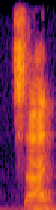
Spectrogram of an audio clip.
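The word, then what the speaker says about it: ص: letters we've learned before essentially these two letters are pronounced as S's and D's just as seen and dull were except these letters sound a bit dark darker or heavier the best way I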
